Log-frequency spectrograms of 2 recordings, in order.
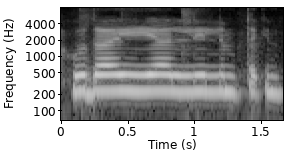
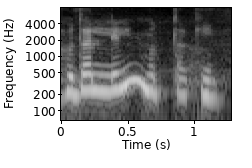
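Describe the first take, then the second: First: An extra sound is kept before the l. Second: The sound merges straight into the l. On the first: The speaker calls it wrong. "पढ़ेंगे तो गलत हो जाएगा" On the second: The speaker calls it right. "डायरेक्ट उसको लाम में मिलाकर पढ़ेंगे"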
